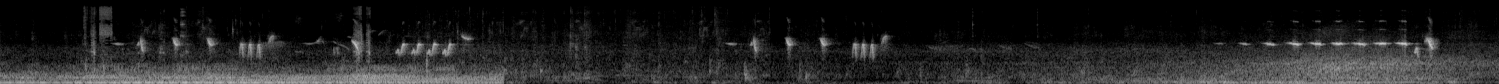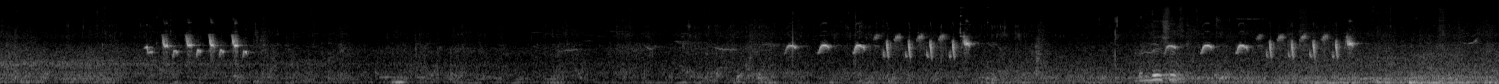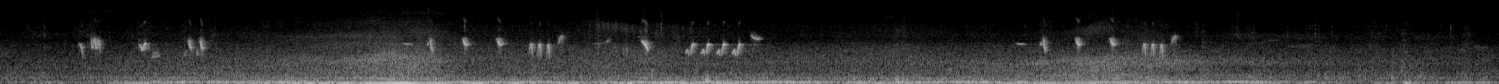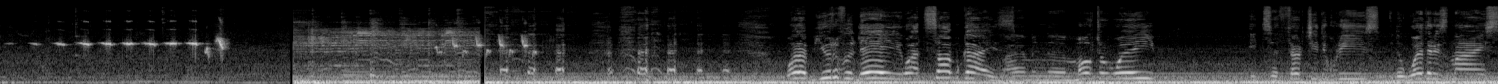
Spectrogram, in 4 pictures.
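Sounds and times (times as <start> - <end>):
steady low rumble: 0.0 - 5.1, 49.7 - 59.9
songbird singing: 0.0 - 18.0, 18.8 - 38.3, 39.6 - 47.6, 48.9 - 50.9
small birds chirping: 0.8 - 11.0, 12.2 - 14.4, 16.4 - 17.6, 20.4 - 25.1, 26.4 - 28.8, 30.7 - 32.2, 33.9 - 37.7, 40.1 - 43.3, 44.4 - 47.4.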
